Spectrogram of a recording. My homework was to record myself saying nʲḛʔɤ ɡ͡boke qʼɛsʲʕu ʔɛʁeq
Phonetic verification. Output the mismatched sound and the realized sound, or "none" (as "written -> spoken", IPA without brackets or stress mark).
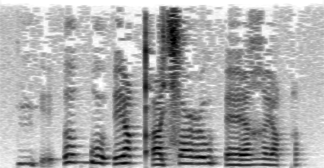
k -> ʔ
